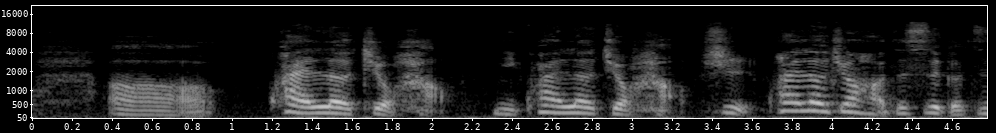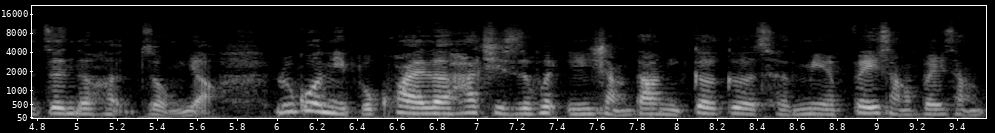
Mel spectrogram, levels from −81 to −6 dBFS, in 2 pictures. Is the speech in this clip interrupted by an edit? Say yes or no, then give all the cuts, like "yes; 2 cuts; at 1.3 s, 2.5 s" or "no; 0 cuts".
no; 0 cuts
